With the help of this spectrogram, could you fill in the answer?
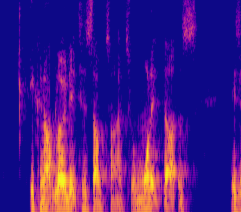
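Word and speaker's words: Zubtitle: through it with you called subtitle which is spelled z-u-b-t-i-t-l-e that's a great platform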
